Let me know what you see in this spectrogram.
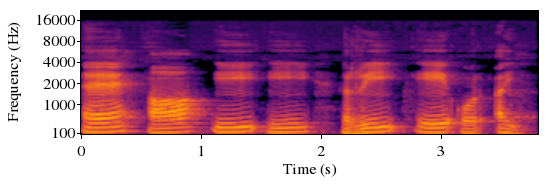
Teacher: इनमें हमारे होठ वृत्त की आकृति नहीं ले पाते हैं बल्कि होठ फैले रहते हैं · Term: अवृत्ताकार स्वर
